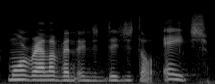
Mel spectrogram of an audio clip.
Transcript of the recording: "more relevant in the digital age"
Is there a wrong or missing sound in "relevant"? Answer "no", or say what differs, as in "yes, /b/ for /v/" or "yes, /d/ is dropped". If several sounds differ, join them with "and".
no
